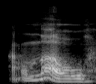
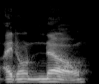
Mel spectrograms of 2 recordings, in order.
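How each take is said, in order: First: A hint of Christopher Walken; Christopher Walken impression. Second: Said in the usual way. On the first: Shown as a demonstration. Runner trying a Walken line on his own words, light impression. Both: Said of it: "Sounds like Christopher Walken".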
